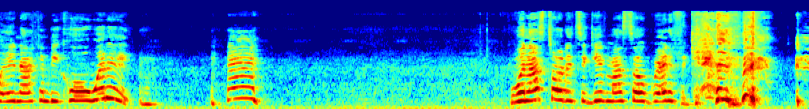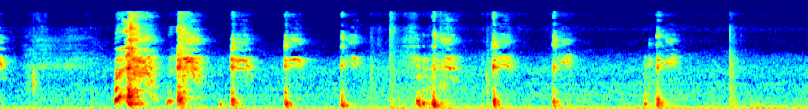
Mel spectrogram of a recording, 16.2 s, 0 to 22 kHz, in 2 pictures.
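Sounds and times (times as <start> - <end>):
speech: 0.1 - 1.6, 2.3 - 2.7, 5.1 - 8.1
harsh coughing fit: 7.0 - 8.2, 9.2 - 13.9, 14.5 - 15.0.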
